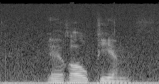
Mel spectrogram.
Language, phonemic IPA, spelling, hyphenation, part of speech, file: Dutch, /ˌøːˈroː.pi.ʏm/, europium, eu‧ro‧pi‧um, noun, Nl-europium.ogg
- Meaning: europium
